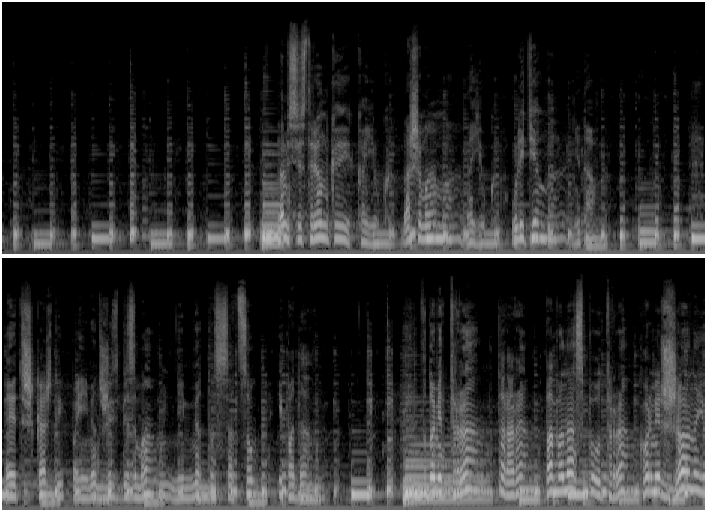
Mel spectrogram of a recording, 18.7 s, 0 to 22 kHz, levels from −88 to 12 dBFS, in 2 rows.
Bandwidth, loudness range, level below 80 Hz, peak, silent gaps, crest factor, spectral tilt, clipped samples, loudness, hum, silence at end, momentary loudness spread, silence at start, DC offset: 14 kHz; 7 LU; -56 dBFS; -6 dBFS; none; 20 dB; -6.5 dB/octave; under 0.1%; -26 LUFS; none; 0 s; 14 LU; 0.15 s; 0.3%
